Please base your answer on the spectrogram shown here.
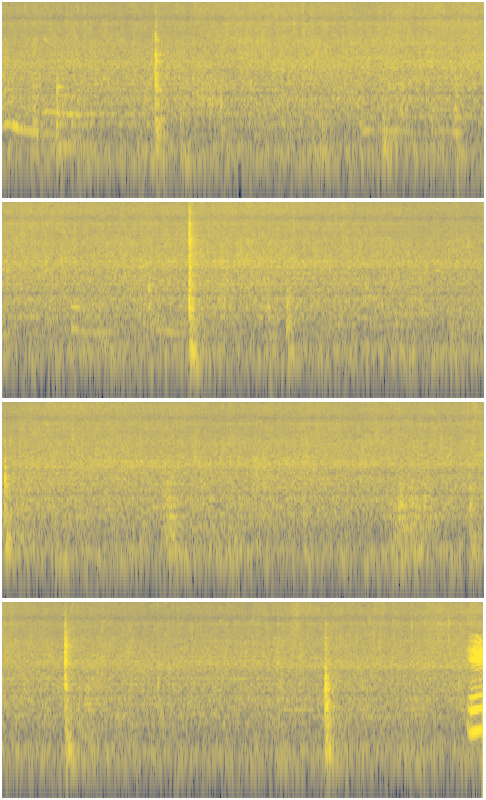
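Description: Vegetables cooking in a pan for a family dinner, a steady quiet sizzle throughout with scattered faint ticks and small clicks.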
